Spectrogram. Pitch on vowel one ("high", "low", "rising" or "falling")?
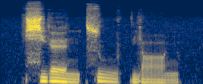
falling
